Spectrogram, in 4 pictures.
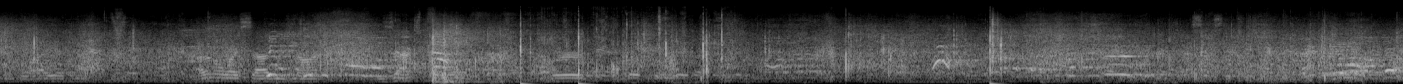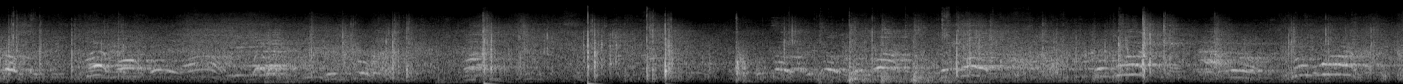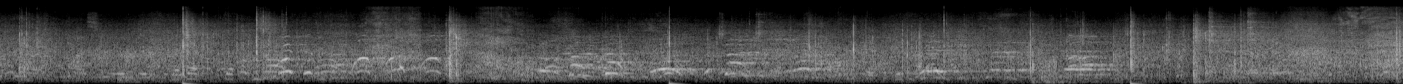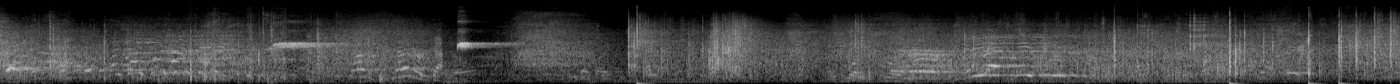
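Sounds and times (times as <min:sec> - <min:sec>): crowd talking and calling out: 0:00.0 - 0:56.0
hockey sticks and puck knocking: 0:03.2 - 0:15.6, 0:16.3 - 0:46.2, 0:48.3 - 0:56.0
referee whistle blasts: 0:44.8 - 0:45.4, 0:46.6 - 0:47.3.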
